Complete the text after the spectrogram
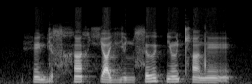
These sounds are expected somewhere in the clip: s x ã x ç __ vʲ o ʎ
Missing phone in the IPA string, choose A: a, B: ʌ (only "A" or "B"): A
